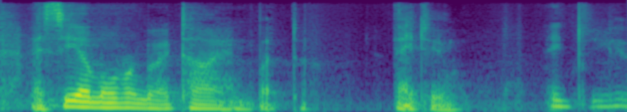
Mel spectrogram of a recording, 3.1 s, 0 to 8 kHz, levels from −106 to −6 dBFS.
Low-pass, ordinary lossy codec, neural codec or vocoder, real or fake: 7.2 kHz; AAC, 48 kbps; codec, 16 kHz, 1 kbps, FunCodec, trained on LibriTTS, 50 frames a second; fake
